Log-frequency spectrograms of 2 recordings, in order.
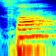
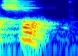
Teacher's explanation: Sa sama so. Kalau sa istifal, sin istifal, so itu isti'la naik. Kalau isti'la so tidak pakai isti'la itu nanti jadinya sin.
